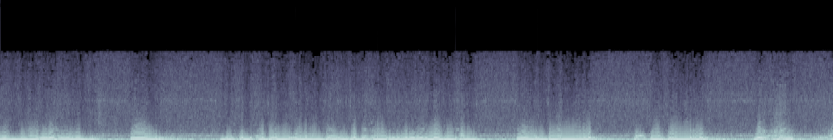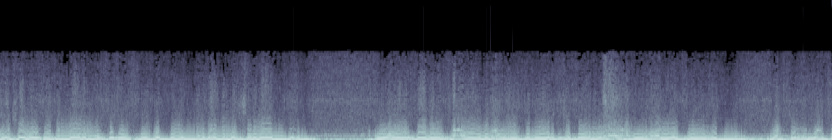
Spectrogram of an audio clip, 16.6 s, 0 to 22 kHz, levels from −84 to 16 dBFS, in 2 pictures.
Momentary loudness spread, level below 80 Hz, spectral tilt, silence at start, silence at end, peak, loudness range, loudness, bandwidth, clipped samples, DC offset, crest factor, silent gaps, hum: 6 LU; -24 dBFS; -7.5 dB/octave; 0 s; 0 s; 0 dBFS; 2 LU; -5 LUFS; 13.5 kHz; under 0.1%; under 0.1%; 4 dB; none; none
